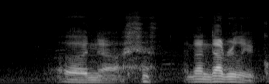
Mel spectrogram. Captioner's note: chuckles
